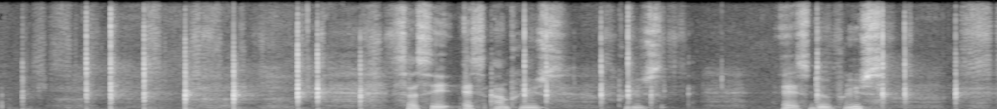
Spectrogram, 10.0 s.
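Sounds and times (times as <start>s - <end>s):
writing by hand during a physics lecture: 0.0s - 4.0s, 4.9s - 7.0s, 8.1s - 9.9s
speech: 4.1s - 5.7s, 6.3s - 6.8s, 7.9s - 9.0s.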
